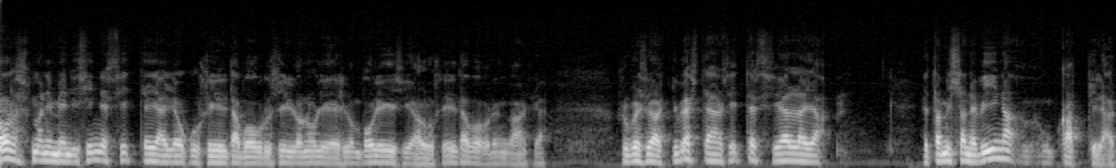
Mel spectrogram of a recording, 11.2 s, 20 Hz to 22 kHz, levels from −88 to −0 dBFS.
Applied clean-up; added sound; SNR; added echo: none; none; none; none.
